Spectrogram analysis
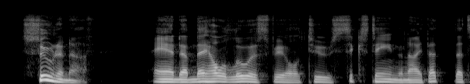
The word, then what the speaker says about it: Louisville: Starkville at number seven beat Louisville 36 to Did I say Louisville? Like college? That That's a That's a bad mistake. Rookie mistake. Lewisville. And the longer you can drag that out, the syllables, the better.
